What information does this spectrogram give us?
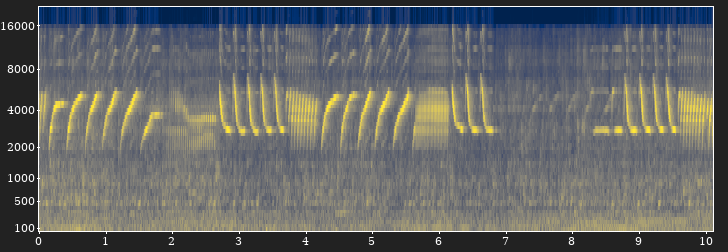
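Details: Canary singing to train lazy young canaries: bursts of quick downward-slurred whistles, crisp repeated clicks and buzzy trilled blocks, phrases alternating with a quiet gap near the end.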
